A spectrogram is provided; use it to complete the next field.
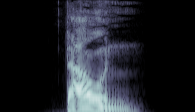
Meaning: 1. down, depressed 2. down, not online 3. down, defeated, without health left
- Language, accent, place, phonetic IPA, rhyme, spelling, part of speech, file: German, Germany, Berlin, [daʊ̯n], -aʊ̯n, down, adjective, De-down.ogg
